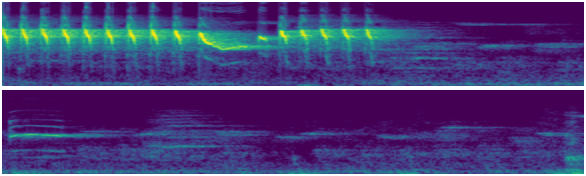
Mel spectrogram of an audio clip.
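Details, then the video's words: Male white-eye (kapas tembak) singing at dawn, described as a wild forest recording: a burst of sharp rapid notes with a brief break, followed by scattered faint chirps and quiet background. "MASTERAN BURUNG KATEM GACOR | SUARA KAPAS TEMBAK SUBUH"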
